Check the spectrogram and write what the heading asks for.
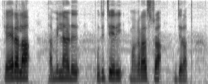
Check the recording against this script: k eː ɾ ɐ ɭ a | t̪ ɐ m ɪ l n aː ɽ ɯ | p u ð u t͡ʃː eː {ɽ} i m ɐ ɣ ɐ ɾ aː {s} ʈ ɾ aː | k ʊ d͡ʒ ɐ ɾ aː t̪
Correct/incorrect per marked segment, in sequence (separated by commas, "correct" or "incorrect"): incorrect, incorrect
